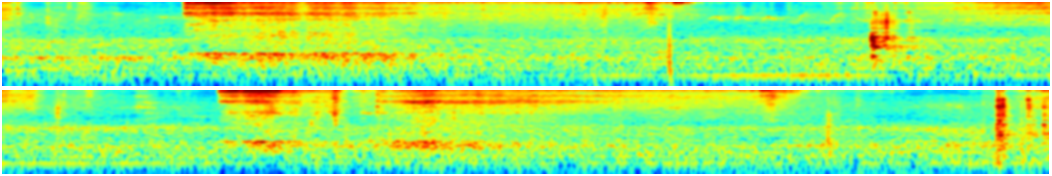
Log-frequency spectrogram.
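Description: Crushed malt pours in a hissing rush from a stainless scoop into the mash water of a brewing kettle, mashing in. There are two pours of a few seconds each, and a sharp metal knock of the scoop about four seconds in and again near the end.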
